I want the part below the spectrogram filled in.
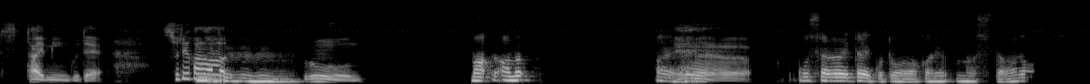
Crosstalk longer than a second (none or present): none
